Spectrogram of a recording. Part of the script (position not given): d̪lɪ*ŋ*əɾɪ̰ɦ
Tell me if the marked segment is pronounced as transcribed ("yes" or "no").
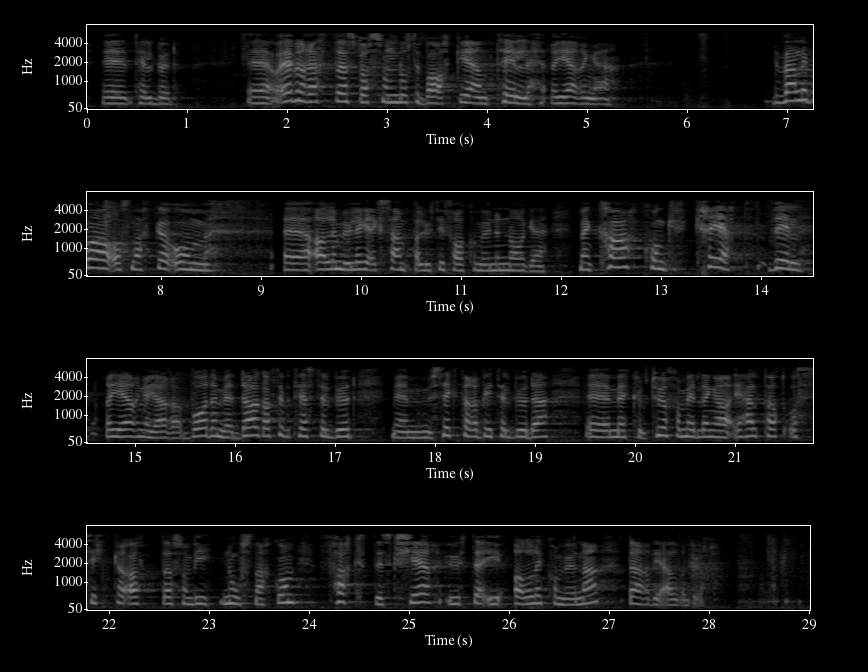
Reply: yes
